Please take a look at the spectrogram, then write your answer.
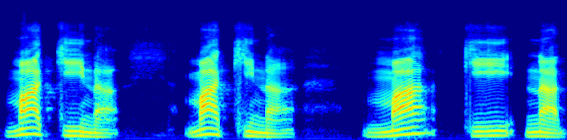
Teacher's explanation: tónica las demás van a ser sílabas atonas máquina máquina maquina tres sílabas y la mayor intensidad está en ma · 3 sílabas y la mayor intensidad está en ma. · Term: sílaba tónica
